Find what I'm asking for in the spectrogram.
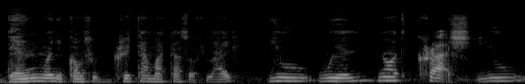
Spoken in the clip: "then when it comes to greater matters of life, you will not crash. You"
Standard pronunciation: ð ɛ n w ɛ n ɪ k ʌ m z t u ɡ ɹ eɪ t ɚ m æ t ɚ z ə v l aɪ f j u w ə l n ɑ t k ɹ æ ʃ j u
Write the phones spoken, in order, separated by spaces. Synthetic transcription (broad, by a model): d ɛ n w ɛ n ɪ k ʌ m s t u ɡ ɹ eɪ t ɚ m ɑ t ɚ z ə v l aɪ f j u w ə l n ɑ t k ɹ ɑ ʃ j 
